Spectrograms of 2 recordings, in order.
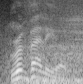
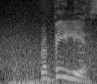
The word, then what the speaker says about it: Revelio: Revelio. Rebellious.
